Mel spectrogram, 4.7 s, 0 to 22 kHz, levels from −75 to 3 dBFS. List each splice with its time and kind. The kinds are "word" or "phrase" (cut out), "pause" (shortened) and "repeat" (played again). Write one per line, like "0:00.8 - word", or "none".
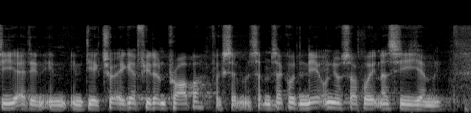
0:03.0 - phrase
